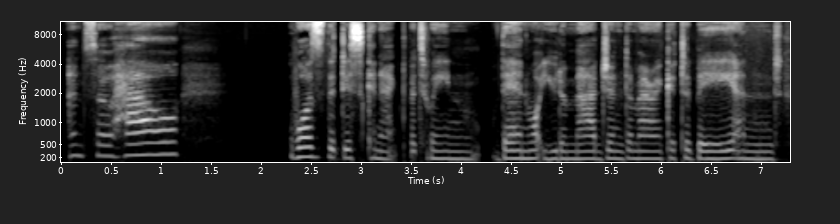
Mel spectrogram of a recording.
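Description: Lowish-voiced woman interviewer, close dry sound. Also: steady tone, unhurried, no echo. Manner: informal, personal, loosely phrased. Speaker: podcast interview host. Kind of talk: casual conversational interviewing.

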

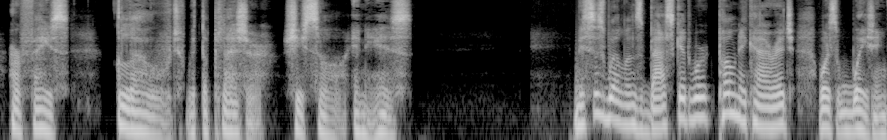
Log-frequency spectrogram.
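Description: Husky, low-toned woman reading dramatically. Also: dry recording, clean studio sound. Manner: measured, expressive, theatrical. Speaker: audiobook narrator and radio presenter. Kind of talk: dramatic literary audiobook reading.

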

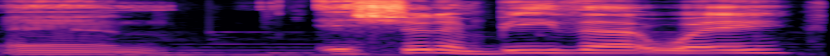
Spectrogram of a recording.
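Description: A man's voice: a little high, animated, takes it slowly, creaky, faint music behind. A man from Chicago who spent part of his upbringing in Nigeria, speaking conversationally and emphatically as an interview guest, explaining as he goes. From Chicago, United States, partly raised in Nigeria.

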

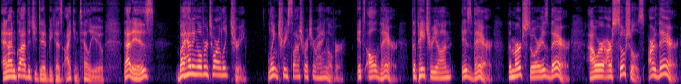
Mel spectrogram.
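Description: A man's voice: a little high, very animated, measured pace, dry recording. An easygoing man wrapping up a gaming podcast, his mid-range voice rising and falling freely. The recording is dry and close to the mic. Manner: easygoing, chatty, many fillers. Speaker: podcast host. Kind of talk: casual podcast chat and outro.

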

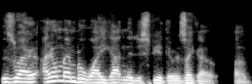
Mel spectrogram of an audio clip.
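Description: A man's voice: mid-range voice, big pitch swings, rapid-fire, mellow, dry recording, studio quality. A man hosting a comedy podcast, chatting and joking casually with his guest.

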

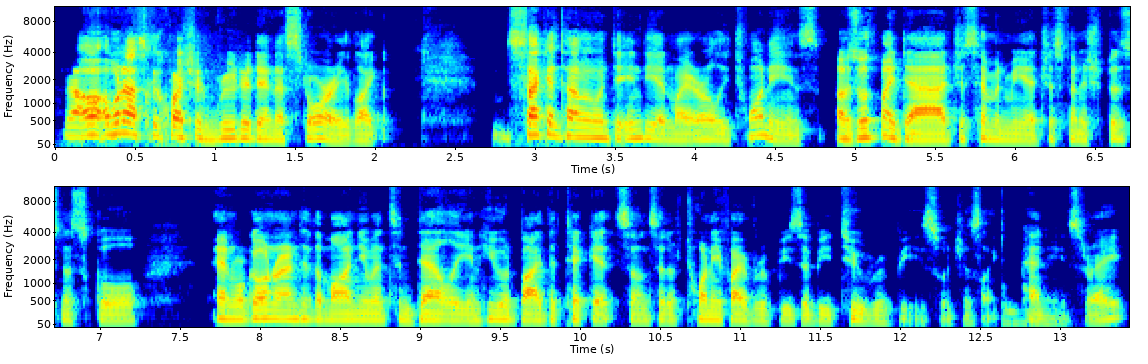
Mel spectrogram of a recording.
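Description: A man's voice: mid-range voice, fast, fairly bright tone, dry recording, studio quality. A man with an American accent talking casually as a podcast co-host, telling stories in a joking, conversational way. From United States.

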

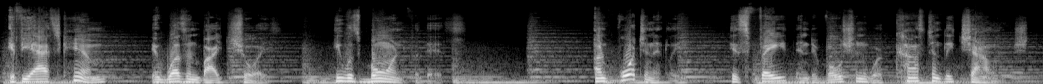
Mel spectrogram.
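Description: A man giving measured, rhetorical narration for a scripted audio drama, as a reflective storyteller. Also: mid-range voice, sing-song, music in the background.

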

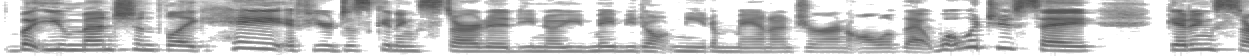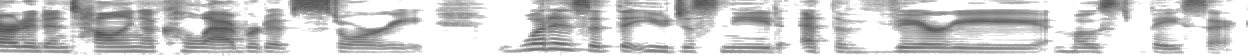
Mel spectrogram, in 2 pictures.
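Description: A woman's voice: on the low side, normal speed. A woman hosting a casual conversational interview, asking questions in a tactful, encouraging way. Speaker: podcast host, interviewer.

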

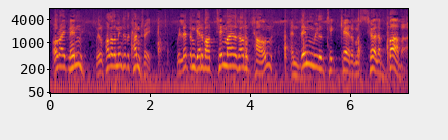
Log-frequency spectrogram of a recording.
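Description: A muffled, faintly hissy old radio recording. a haughty male villain, high and bright in voice, speaking with cold, threatening melodrama as a jealous aristocratic rival. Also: expressive, fairly quick. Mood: scheming, commanding. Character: menacing, haughty English gentleman villain, jealous rival suitor. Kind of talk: 1940s radio drama acting.

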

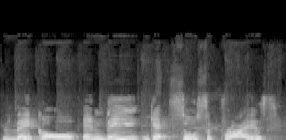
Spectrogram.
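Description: A woman from Portugal with a Portuguese accent, a native Portuguese speaker, hosting a casual live call-in show in a halting way with repeated words. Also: fairly high pitch, animated, darkish tone. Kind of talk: casual live chat with listeners. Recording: dull lo-fi app audio with music. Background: music.

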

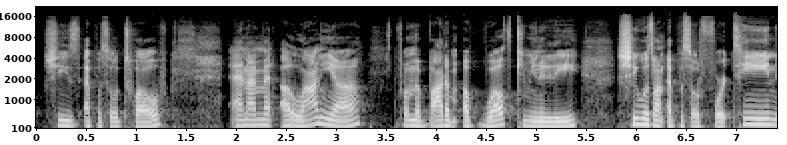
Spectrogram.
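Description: Chatty woman podcast host in her thirties. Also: sits low. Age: 30s. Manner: chatty, upbeat, rambling asides. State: recovering from voice loss. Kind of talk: solo podcast monologue.

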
